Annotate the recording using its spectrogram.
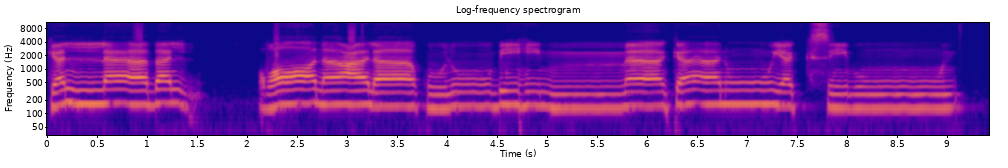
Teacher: تھوڑا سا رک کے پڑھیں گے، لیکن آواز کو روکیں گے، سانس نہیں توڑیں گے. ٹھیک ہے، سانس جاری رہنا چاہیے. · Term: سکتہ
